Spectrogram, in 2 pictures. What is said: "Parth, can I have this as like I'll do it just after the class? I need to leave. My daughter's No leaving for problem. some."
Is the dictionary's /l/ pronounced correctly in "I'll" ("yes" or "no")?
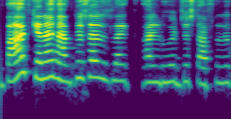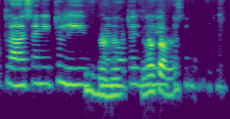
yes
